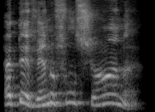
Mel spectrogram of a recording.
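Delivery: high, loud alarmed cry of Pai; startled daughter. Retold or imitated. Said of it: "Aí ela assustada fala".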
